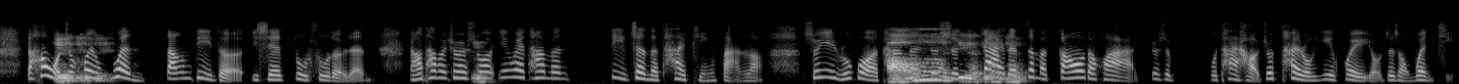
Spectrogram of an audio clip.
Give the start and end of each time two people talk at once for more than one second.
8.9-10.2

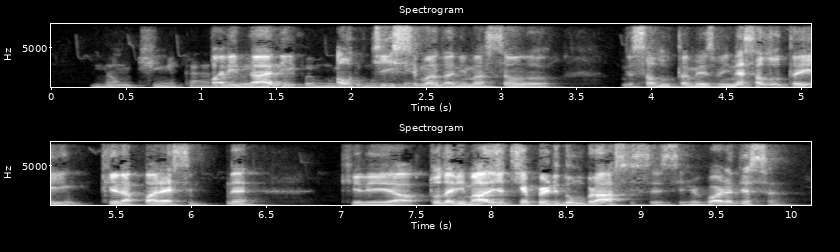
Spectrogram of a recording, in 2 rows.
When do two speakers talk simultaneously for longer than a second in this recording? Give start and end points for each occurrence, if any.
1.1-3.0

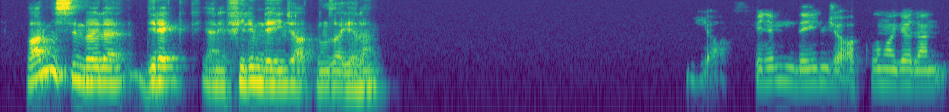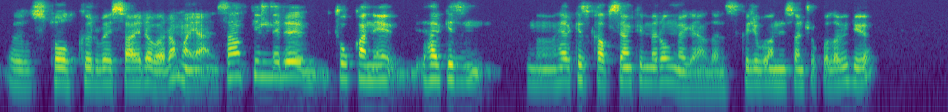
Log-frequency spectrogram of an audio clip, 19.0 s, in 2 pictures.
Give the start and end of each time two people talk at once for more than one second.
none

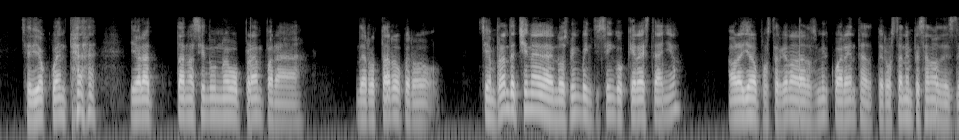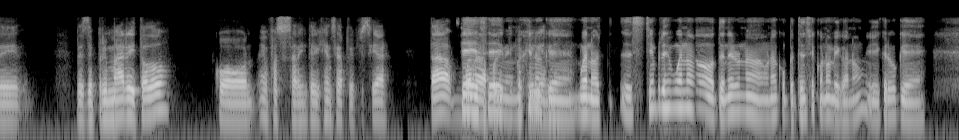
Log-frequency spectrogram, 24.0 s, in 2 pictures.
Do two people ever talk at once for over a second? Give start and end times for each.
17.8-19.0

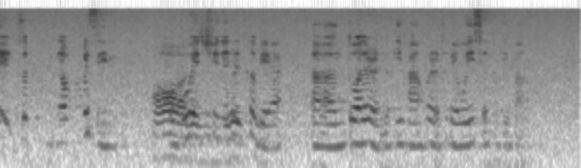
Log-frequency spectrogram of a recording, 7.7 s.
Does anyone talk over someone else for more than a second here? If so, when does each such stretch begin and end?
2.3-3.6

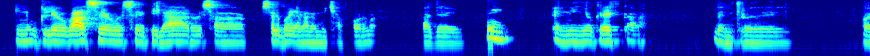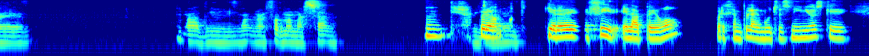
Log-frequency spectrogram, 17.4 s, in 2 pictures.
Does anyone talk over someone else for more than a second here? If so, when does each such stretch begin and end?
none

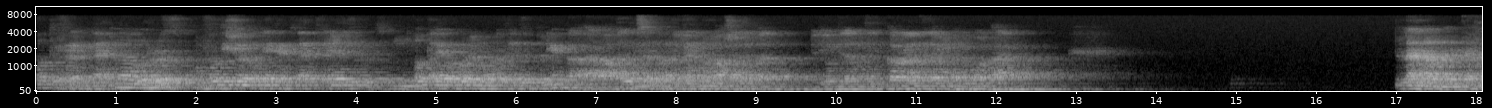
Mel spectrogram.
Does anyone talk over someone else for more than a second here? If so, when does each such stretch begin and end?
7.3-8.9

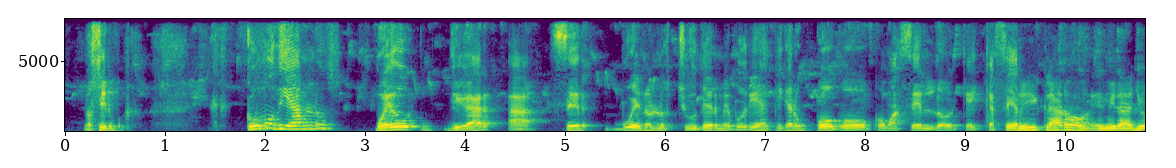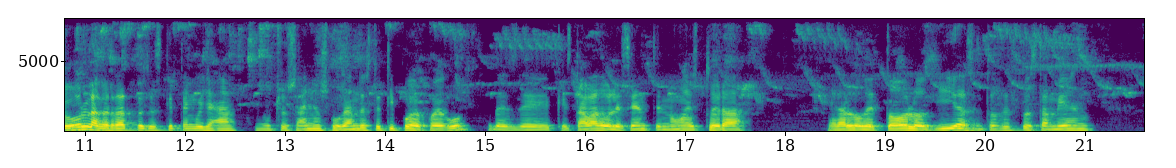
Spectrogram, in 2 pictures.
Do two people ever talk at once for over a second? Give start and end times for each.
none

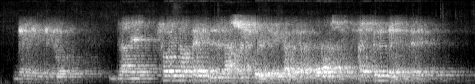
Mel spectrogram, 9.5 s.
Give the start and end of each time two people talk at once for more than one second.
4.5-6.8

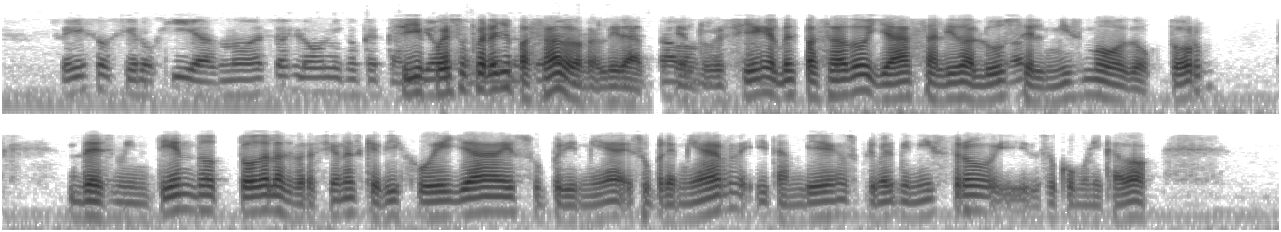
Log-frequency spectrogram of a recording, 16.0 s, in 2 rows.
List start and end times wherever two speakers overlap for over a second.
2.4-4.8

